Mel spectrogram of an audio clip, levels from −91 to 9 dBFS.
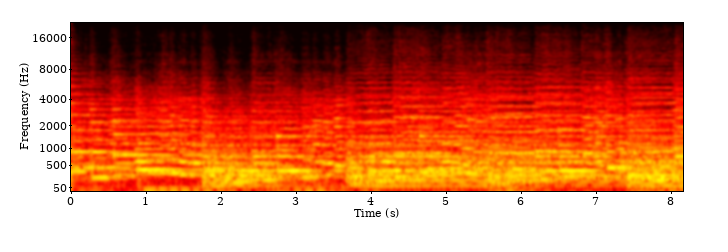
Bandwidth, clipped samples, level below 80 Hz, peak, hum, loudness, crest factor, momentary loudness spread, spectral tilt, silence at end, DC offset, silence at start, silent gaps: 15 kHz; under 0.1%; -42 dBFS; -6 dBFS; none; -19 LUFS; 12 dB; 2 LU; -6.5 dB/octave; 0 s; under 0.1%; 0 s; none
